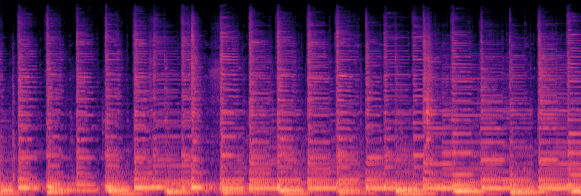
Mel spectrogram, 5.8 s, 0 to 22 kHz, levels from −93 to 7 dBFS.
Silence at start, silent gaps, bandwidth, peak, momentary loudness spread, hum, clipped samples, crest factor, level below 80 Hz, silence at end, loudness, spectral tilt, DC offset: 0 s; none; 16 kHz; -2 dBFS; 3 LU; none; under 0.1%; 14 dB; -28 dBFS; 0 s; -17 LUFS; -6.5 dB/octave; under 0.1%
